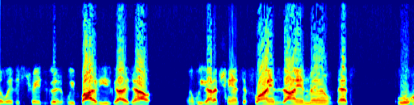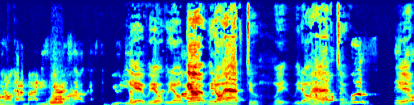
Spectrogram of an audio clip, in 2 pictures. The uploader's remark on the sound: take live phone calls from Knicks fans across the globe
